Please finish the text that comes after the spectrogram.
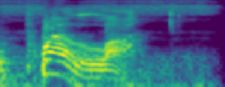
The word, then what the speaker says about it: puella: But because it has two consonants after it. So, puella.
